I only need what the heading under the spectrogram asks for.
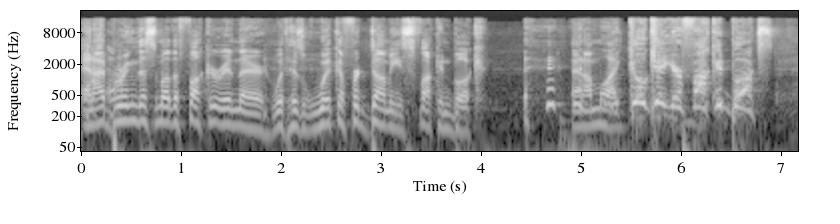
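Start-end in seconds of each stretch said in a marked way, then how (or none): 5.4-6.9 very high, furious screaming rage. Retelling yelling at a kid over his library books: imitating someone yelling. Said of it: "I yelled at this kid".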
